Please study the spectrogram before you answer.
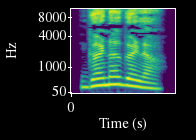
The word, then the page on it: ಕಣೆಗೊಳ್: kaṇegoḷ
